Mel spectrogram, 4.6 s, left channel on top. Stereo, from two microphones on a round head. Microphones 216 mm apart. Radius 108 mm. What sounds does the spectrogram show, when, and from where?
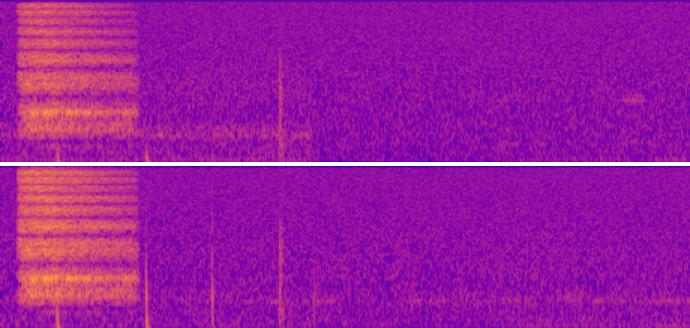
0.1 s a whoosh: 25° right (ahead or behind)
1.9 s a cupboard door: 5° right (ahead or behind)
